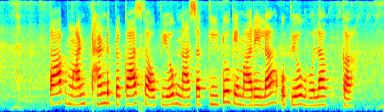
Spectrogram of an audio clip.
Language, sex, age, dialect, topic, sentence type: Bhojpuri, female, 25-30, Northern, agriculture, question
